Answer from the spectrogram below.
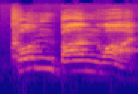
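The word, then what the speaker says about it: こんばんは: And it's pronounced konbanwa. As you've noticed, kon is the same as konnichiwa, and we just add ban instead of nichi, and then the wa is the same.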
